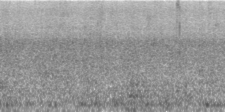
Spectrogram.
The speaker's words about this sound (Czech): A jenom by se zesiloval ten déšť.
